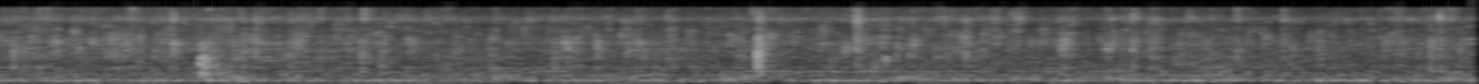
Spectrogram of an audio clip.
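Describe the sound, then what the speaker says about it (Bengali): Garlic, onion and green chilies frying together in oil in a home kitchen, a steady crackling sizzle with a few sharper pops, close and unbroken, no voices. "রসুন আর পেঁয়াজটা একসাথেই দেবো তো দিয়ে দিলাম এবার আমি কাঁচা লঙ্কাগুলোও দিয়ে দেবো"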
